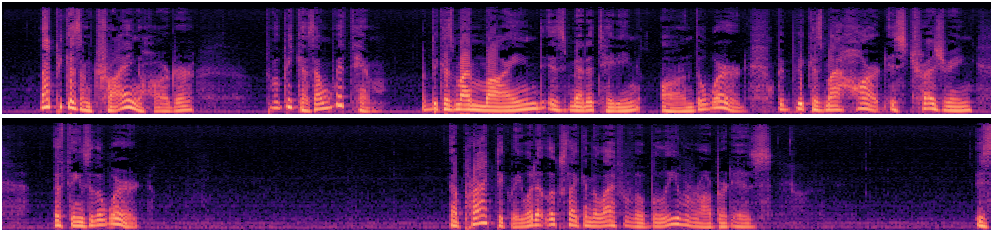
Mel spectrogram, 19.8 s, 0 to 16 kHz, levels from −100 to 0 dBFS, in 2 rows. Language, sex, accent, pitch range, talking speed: English, male, American, 115-145 Hz, 135 wpm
